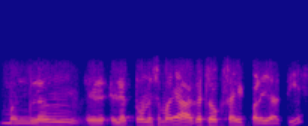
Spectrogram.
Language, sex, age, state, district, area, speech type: Hindi, male, 18-30, Madhya Pradesh, Jabalpur, urban, conversation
